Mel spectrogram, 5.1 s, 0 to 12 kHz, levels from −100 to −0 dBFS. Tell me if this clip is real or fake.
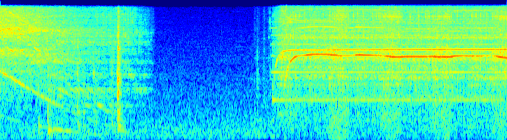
real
